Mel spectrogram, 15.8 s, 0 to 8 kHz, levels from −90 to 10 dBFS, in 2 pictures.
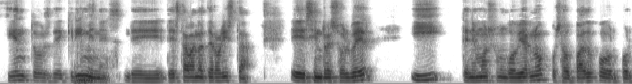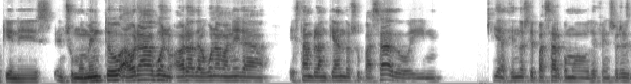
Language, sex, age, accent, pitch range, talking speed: Spanish, male, 30-49, Spanish, 120-145 Hz, 150 wpm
